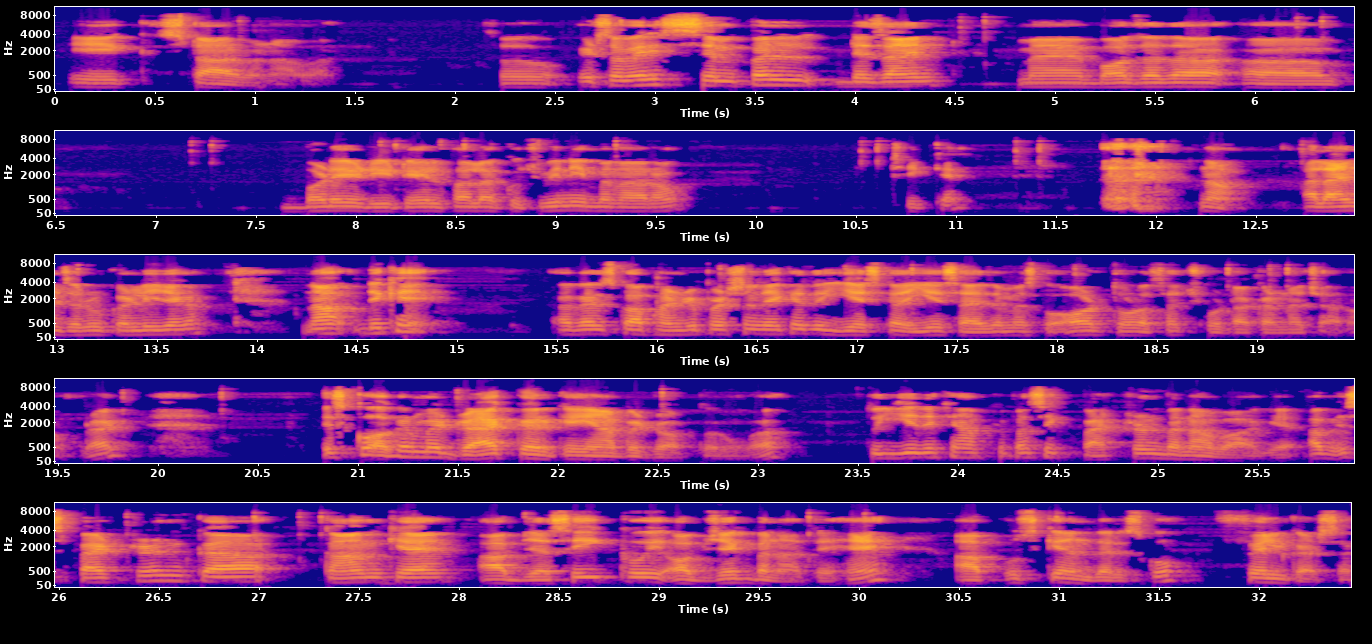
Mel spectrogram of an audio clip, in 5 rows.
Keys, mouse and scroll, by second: 14.5-15.9 alt+scroll down 1, 16.2 click, 18.0-25.0 shift+drag, 26.3-32.4 drag.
